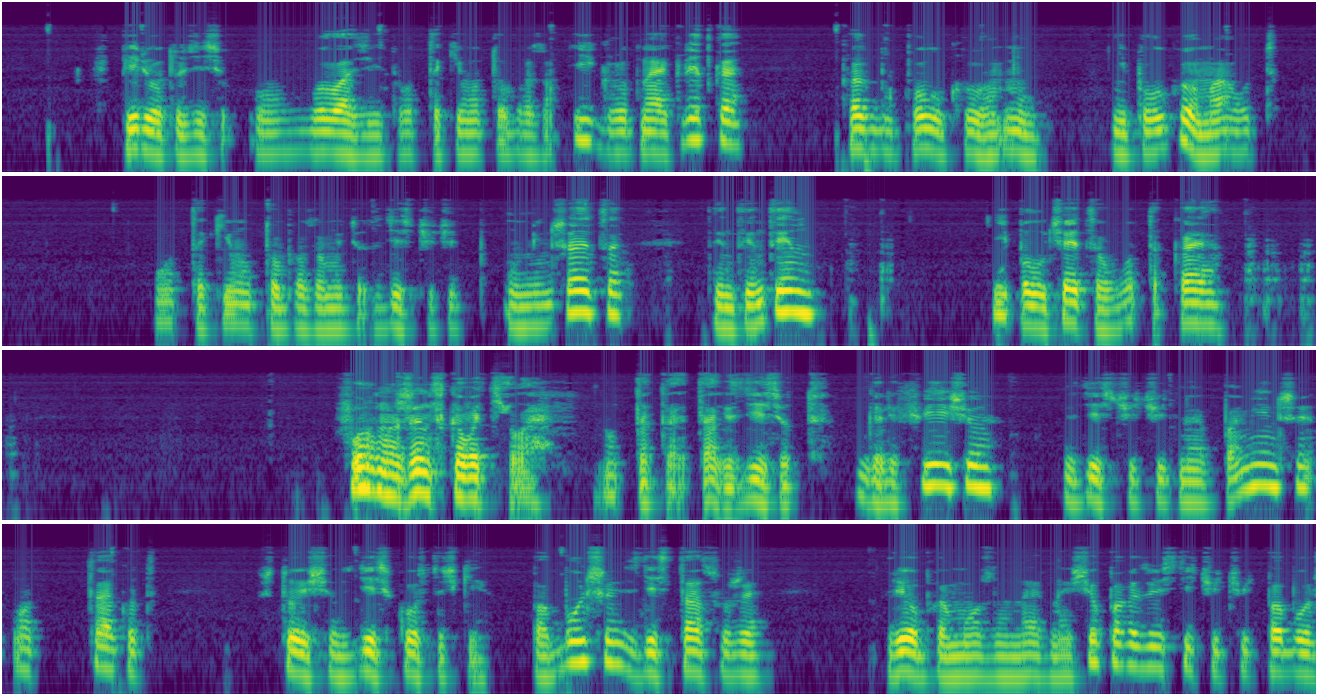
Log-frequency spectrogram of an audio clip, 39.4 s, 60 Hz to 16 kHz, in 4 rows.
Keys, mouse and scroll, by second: 1.0 click, 6.5 click, 6.5-7.1 scroll down 1, 7.1 middle click, 7.4 middle click, 7.4-8.4 scroll up 3, 9.1 click, 12.6 click, 16.4 middle click, 17.7 middle click, 19.1 middle click, 19.2 middle click, 20.5-21.2 scroll down 2, 21.2-22.3 scroll down 1, 22.5 KP_1, 24.6-25.7 scroll up 1, 26.2 click, 28.4 click, 31.2-32.2 scroll up 4, 32.2 click, 36.1 click.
